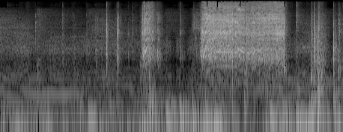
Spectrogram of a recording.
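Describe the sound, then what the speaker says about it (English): A power drill backs corner screws out of an aluminum shower door frame, with short whirring bursts followed by a long sustained high-pitched spin, close and loud, with a few clicks and handling knocks between runs. "Let's get the darn corner screws out first."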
